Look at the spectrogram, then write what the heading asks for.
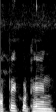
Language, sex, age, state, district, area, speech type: Santali, male, 45-60, Odisha, Mayurbhanj, rural, spontaneous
